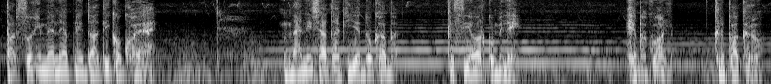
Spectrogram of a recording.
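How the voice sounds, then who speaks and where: An actor playing an earnest, anxious thin young villager in a cartoon moral story, exclaiming and muttering to himself imploringly. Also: male voice, deep voice, normal speed, pauses often, natural voice. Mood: pleading. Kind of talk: animated Hindi moral story voice acting. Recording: loud music behind the voice. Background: music.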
